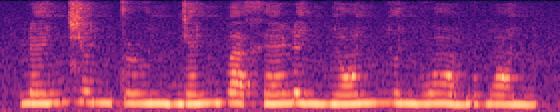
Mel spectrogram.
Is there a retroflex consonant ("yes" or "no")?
yes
